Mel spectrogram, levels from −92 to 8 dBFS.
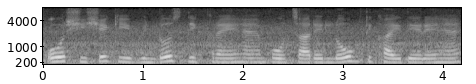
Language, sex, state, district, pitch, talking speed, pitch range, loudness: Hindi, female, Punjab, Pathankot, 205 Hz, 200 wpm, 195-225 Hz, -17 LUFS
